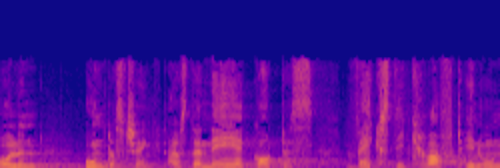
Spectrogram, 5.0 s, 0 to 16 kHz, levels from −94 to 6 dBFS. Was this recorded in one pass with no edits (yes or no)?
no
